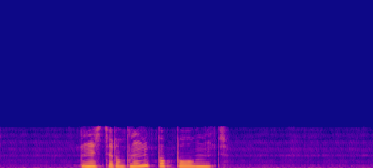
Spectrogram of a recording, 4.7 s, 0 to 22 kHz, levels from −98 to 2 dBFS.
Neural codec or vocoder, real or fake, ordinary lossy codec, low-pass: autoencoder, 44.1 kHz, a latent of 192 numbers a frame, MeloTTS; fake; MP3, 48 kbps; 5.4 kHz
